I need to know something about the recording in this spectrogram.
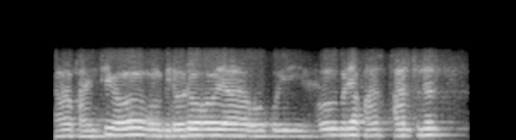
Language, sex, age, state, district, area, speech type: Hindi, male, 45-60, Uttar Pradesh, Lucknow, rural, conversation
